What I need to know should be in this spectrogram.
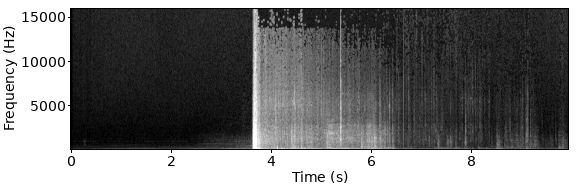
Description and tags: Car Crash INT
Actual interior recording, of an actual Peugeot 406 hitting an actual Ford KA.
Interior, aggressors perspective.
Sehnheiser MKH50 > Sound Devices 788t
